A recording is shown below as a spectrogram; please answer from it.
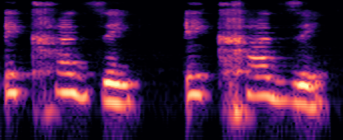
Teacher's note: s 啊，在这里发“z”的音，因为它左右有两个元音字母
